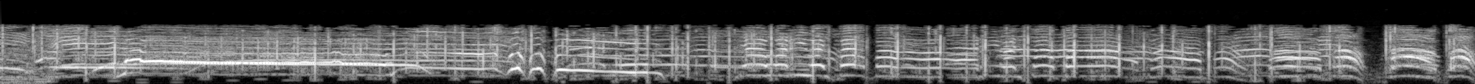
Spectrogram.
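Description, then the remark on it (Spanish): A large crowd cheers and shouts continuously to greet the Pope, many voices overlapping in a loud, excited roar with scattered claps and high-pitched yells, filling the whole scene. “Banderas, aplausos, gente gritando para saludar al Papa y muchas, muchas cámaras de foto.”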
